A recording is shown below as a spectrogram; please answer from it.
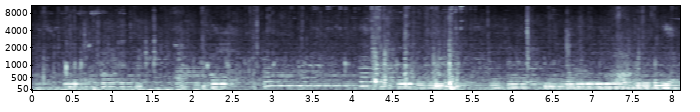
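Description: Horse hooves clip-clop steadily in the Western horror game Evil West, a moderately loud, even trotting rhythm that runs beneath a continuous music score, with no voices.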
